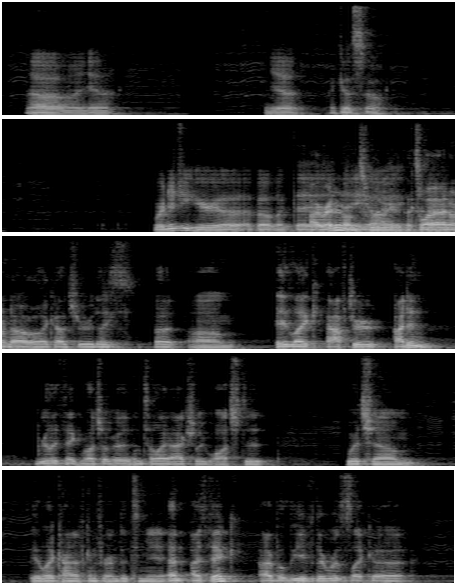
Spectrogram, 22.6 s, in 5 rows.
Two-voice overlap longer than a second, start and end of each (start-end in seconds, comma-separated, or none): 7.6-9.1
